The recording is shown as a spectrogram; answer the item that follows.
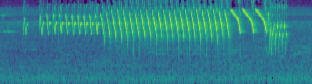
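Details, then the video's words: Canary singing in a training and stimulation recording for lazy canaries: a few sharp notes leading into a long, quickening trill of descending whistled notes, ending with downward slurs and a brief buzzy flourish. "suara masteran dan pancingan burung kenari gacor"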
